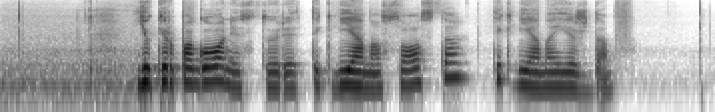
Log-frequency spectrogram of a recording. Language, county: Lithuanian, Telšiai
